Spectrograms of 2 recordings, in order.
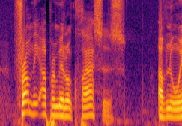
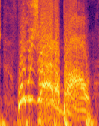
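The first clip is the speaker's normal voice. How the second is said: high, loud mock-incredulous shout; drawn-out, high-pitched yell of disbelief; baffled outburst; 7 dB louder than usual. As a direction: belt out the question in comic bewilderment. Acting out baffled family question.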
